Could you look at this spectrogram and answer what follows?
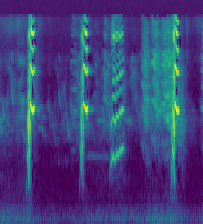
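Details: Morning sounds from a pet Indian ringneck and Alexandrine parrot pair: sharp, clipped, high squeaks about once a second, a quick run of short rising notes, then a raspy chatter.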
